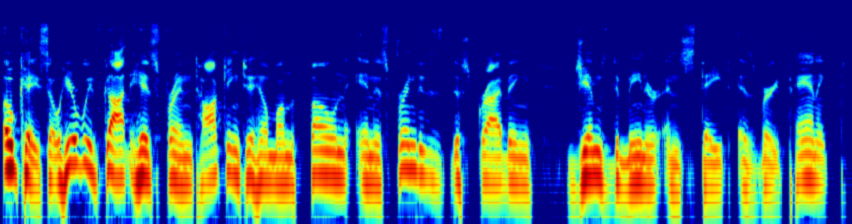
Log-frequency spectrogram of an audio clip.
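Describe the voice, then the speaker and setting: Mellow-voiced man giving opinionated video commentary. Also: mid-range voice, measured pace. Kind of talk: informal opinion commentary over audio clips.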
